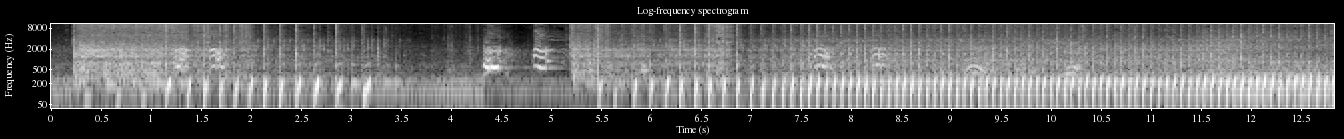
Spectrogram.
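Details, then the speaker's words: Bolens lawn tractor single-cylinder engine with the muffler temporarily removed: a few stumbling cranks, then it catches into loud, sharp, evenly spaced unmuffled bangs. "well we got the muffler off so might as well fire it up and see how shitty it sounds with it why it's off temporarily"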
